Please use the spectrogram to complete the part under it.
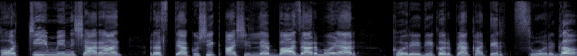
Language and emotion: Goan Konkani, happy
